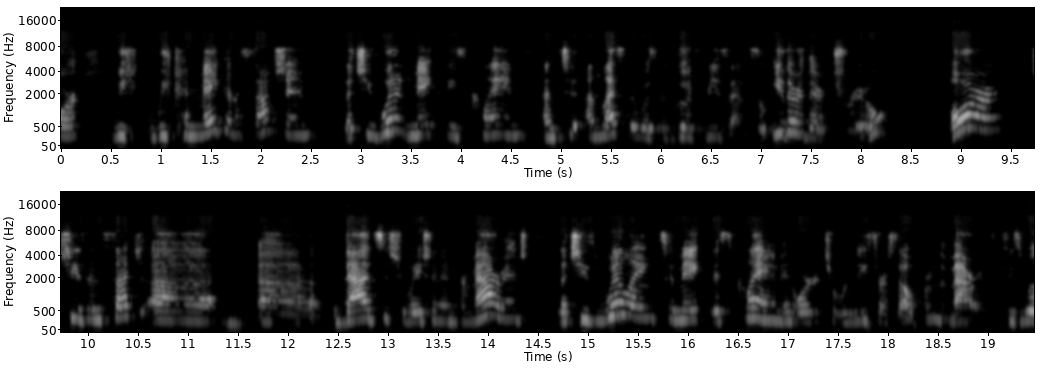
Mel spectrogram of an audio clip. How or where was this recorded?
video call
